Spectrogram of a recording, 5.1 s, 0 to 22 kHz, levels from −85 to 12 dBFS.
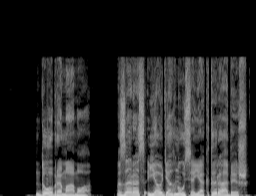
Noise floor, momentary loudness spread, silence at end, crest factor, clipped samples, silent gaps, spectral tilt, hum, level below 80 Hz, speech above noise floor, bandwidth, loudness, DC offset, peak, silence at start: -80 dBFS; 6 LU; 0.15 s; 12 dB; under 0.1%; none; -5.5 dB/octave; none; -36 dBFS; 67 dB; 16 kHz; -15 LUFS; under 0.1%; -2 dBFS; 0.7 s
